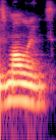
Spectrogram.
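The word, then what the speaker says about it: Mullens: Way more passing yards than Nick Muslin. Muslins? – Mullins. – Mullins. I'm sorry, I can't pronounce it.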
